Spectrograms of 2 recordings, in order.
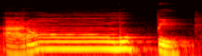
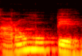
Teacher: This is what we call a labial velar plosive. It's a double articulation. That means you're pronouncing a K sound and a P sound at the same time.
